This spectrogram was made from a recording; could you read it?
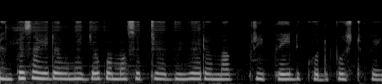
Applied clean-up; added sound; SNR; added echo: neural separator model SepFormer DNS4.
